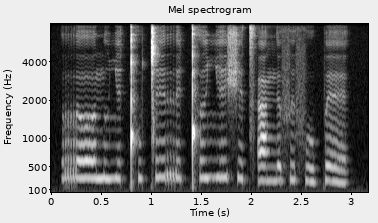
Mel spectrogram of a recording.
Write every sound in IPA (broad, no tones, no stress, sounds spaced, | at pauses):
r ʌː n u ʎ ɛ ǃʰ u ǀ e r e ǃʰ ə ʎ e ʃ e t͡sʼ a ŋ ɛ f e f o p ɛ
